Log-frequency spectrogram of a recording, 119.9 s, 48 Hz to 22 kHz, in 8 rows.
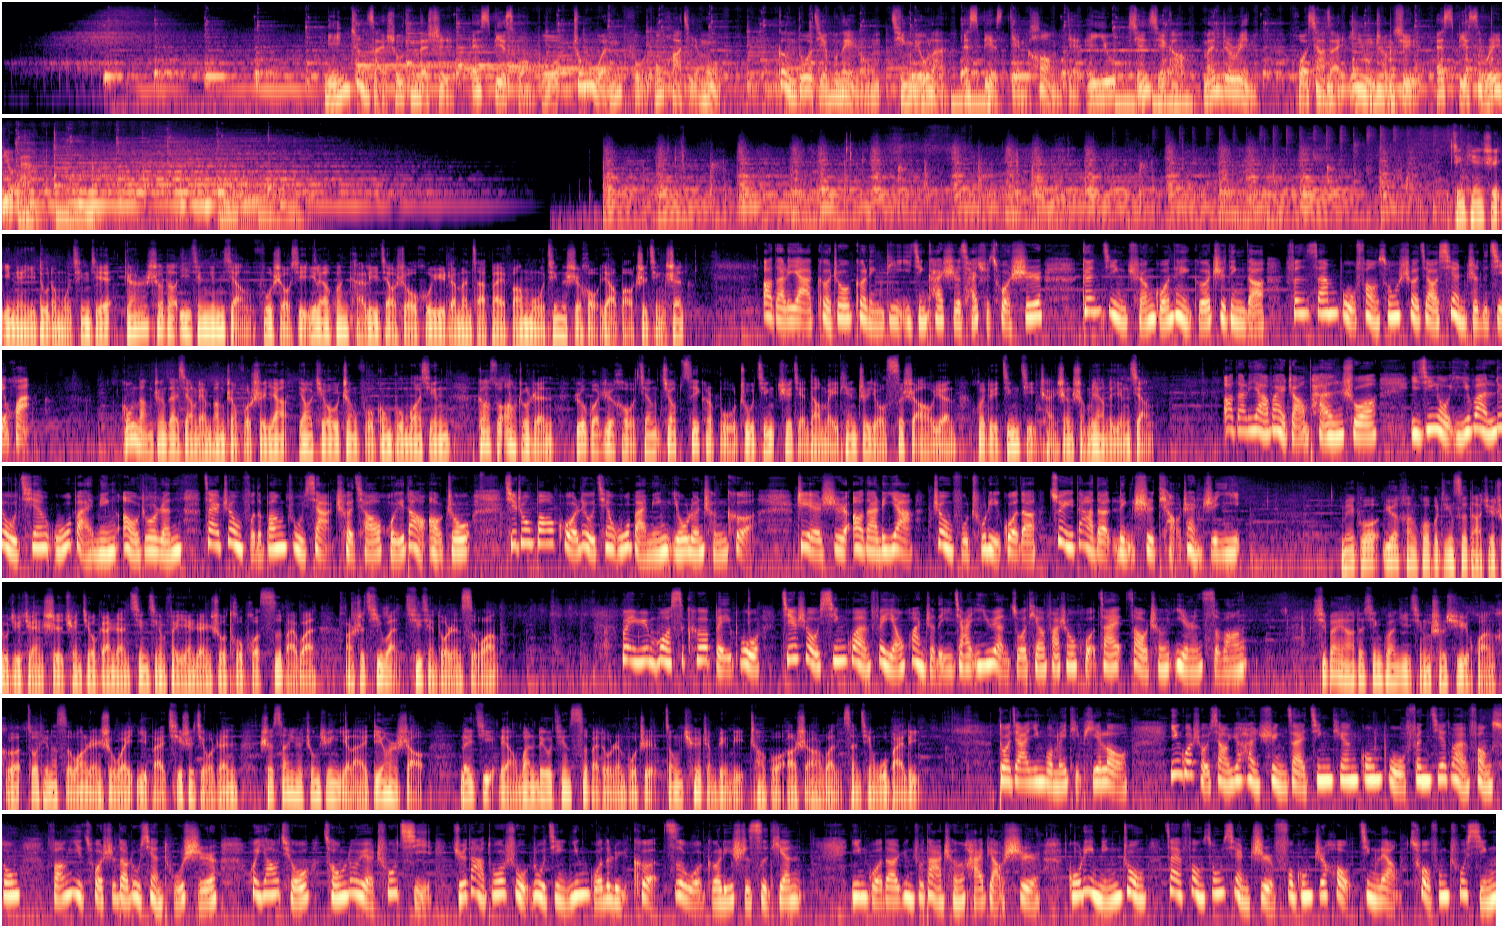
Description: SBS早新闻（5月10日）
